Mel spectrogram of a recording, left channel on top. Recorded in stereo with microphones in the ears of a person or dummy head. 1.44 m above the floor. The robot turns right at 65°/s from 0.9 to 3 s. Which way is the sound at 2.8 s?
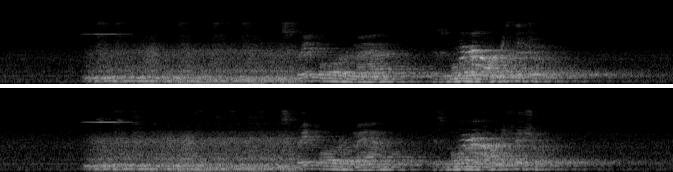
50° right (ahead or behind).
